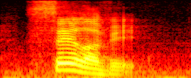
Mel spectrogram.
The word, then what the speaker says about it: c'est la vie: Eventually, I realized, or I guess c'est la vie, I should actually use my French pronunciation because I did have to learn that in high school. Sorry, c'est la vie.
